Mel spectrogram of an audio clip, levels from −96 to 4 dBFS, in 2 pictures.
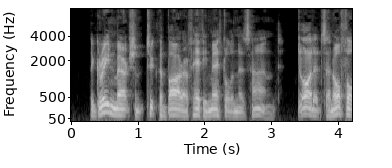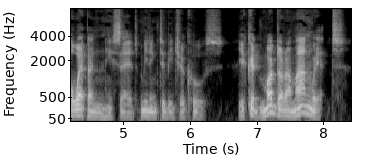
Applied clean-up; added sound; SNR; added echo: none; none; none; none.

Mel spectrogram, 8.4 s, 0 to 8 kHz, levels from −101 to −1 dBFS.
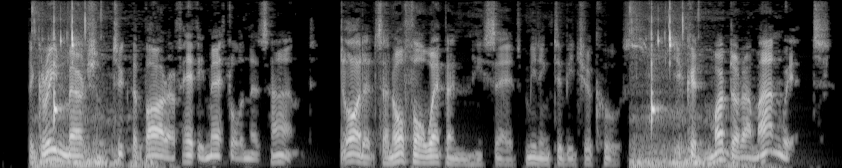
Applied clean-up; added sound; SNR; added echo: classical method spectral subtraction.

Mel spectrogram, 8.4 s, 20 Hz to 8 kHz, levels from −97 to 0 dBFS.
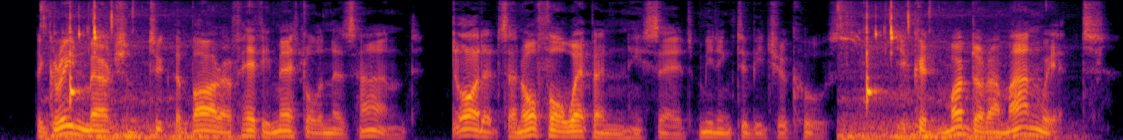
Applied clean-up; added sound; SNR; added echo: none; Raindrop; 2 dB; none.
